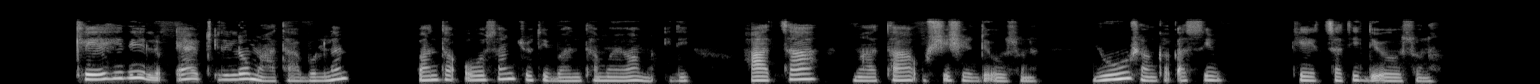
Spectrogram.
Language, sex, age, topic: Gamo, female, 25-35, government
